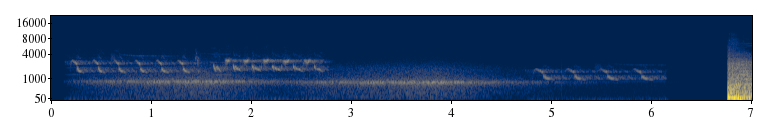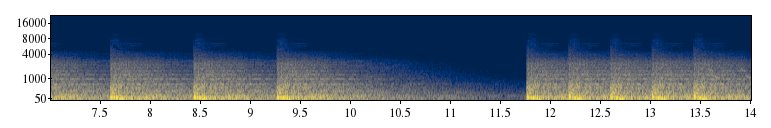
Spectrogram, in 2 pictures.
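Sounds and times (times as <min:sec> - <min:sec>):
bird chirping rapidly: 0:00.1 - 0:02.9, 0:04.7 - 0:06.2
loud music hit: 0:06.8 - 0:14.0.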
